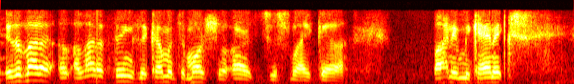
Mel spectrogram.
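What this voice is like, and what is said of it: Bronx New York accent. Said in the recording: “We, we love his accent from the Bronx.”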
